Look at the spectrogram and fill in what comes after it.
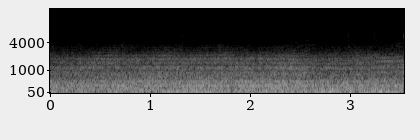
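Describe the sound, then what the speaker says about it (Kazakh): A helicopter flies over Chicago, its engine and rotor making a steady, loud, broadband drone that holds level and continuous throughout, with no voices. "Вертолет."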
